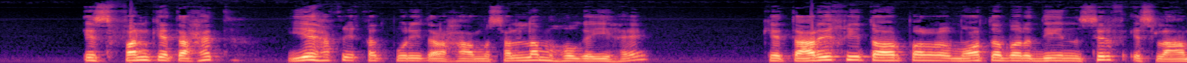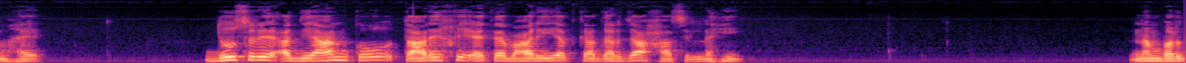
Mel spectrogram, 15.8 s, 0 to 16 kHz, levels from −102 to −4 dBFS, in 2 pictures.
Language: Urdu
